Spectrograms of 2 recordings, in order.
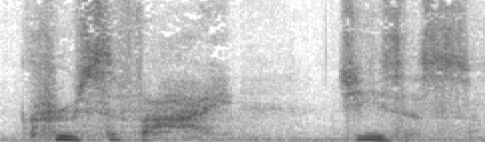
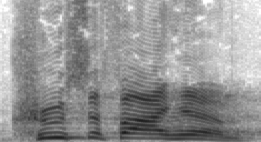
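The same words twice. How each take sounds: First: Whispered, soft and hushed; chilling whisper. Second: High, loud furious shout; mob shout. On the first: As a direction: breathe it out like a horrified secret. Quiet echo of crowd's cry. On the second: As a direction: roar it like the crowd gone wild. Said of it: "they shouted out all the more". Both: Acted.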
